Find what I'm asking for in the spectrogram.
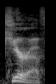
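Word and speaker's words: Qi'ra: Quara, the love interest of Han Solo in the movie. – Kira, thank you.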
